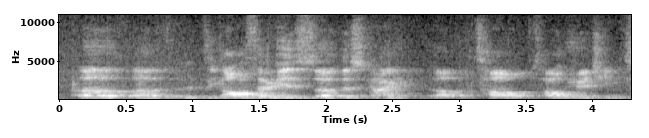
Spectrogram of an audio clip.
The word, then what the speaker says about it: Cao: So the book was written by, the author is this guy, Cao Xueqing, CAO actually pronounced Cao in Chinese.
